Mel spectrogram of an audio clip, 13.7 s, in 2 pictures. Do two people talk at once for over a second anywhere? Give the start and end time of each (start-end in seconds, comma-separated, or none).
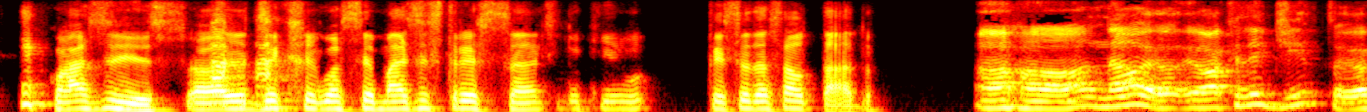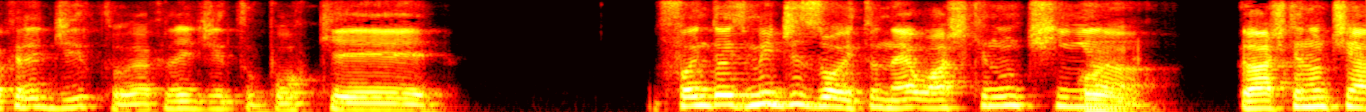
none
